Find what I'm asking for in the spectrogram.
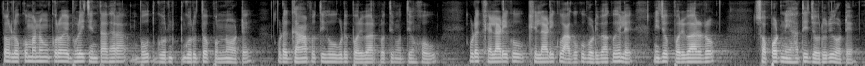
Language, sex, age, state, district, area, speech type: Odia, male, 30-45, Odisha, Kandhamal, rural, spontaneous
